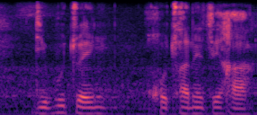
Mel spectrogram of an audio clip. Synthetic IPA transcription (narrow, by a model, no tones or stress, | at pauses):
dibut͡sʼweŋ̩ | χʊt͡sʰwanet͡sɪχa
